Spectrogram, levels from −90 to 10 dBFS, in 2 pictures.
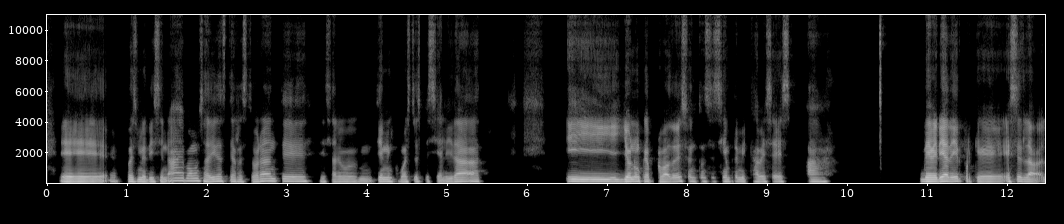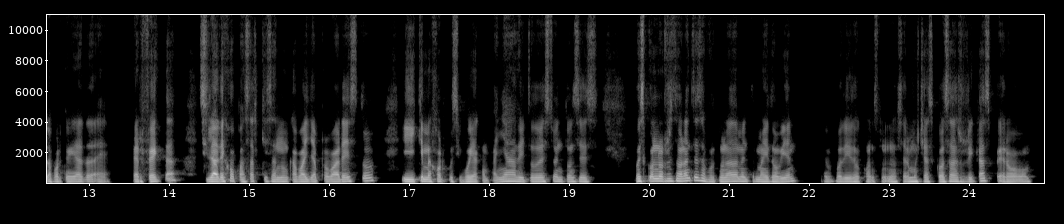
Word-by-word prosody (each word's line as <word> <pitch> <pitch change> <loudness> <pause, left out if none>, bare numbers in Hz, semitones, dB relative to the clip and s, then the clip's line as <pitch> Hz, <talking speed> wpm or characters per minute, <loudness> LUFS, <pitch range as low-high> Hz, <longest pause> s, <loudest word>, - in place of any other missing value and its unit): eh, 110 0 +4 0.3
pues 125 -2 +2
me 120 - +4
dicen: 115 +1 -1
"Ay, 170 0 0
vamos 165 -1 0
a 125 - +3
ir 135 - +3
a - - +4
este 135 -1 -2
restaurante, 140 +3 0
es 115 -1 -9
algo 110 -1 -2 0.2
tienen 125 0 +2
como 120 -3 -5
esta 110 +1 -4
especialidad", 115 +4 0 1.0
y 130 -3 +4
yo 135 0 +7
nunca 135 0 +3
he - - -10
probado 115 -1 0
eso, 140 +2 -2
entonces 125 -1 -8
siempre 125 0 -4
mi 115 - -2
cabeza 115 0 -4
es: 115 0 -5 0.2
"Ah 120 +1 -3 1.1
debería 130 +2 +8
de 130 - +5
ir 140 - -1
porque 115 -3 -1
esa 125 +2 +1
es 130 - 0
la 115 -3 +2
la 125 - -1
oportunidad, 115 +1 -3
eh, 110 +2 -11 0.3
perfecta, 130 - -1 0.2
si - - -6
la 125 -1 +9
dejo 140 +4 0
pasar, 120 +4 -4
quizás 130 -1 -4
nunca 125 -1 -2
vaya 120 0 0
a - - -3
probar 115 +2 0
esto, 165 +7 -3 0.3
y 120 -1 +3
qué 135 - +1
mejor 130 +1 -1
pues 130 -2 -6
si 110 - -12
voy 115 +1 +1
acompañado", 115 +6 -2
y 120 - -1
todo 120 0 -1
esto, 130 +2 -4
entonces, 120 -2 -4 0.4
pues 145 0 +2
con 150 0 +2
los 150 -1 +3
restaurantes 160 +5 +1
afortunadamente 135 +1 -1
me 130 -2 -1
ha - - +1
ido 120 -1 -1
bien, 135 +8 -2 0.3
he 110 - -8
podido 115 -1 -3
pues 110 +1 -8
conocer 115 -4 -4
muchas 120 -1 -1
cosas 120 0 -1
ricas, 160 +8 -3
pero 110 +1 -3
125 Hz, 190 wpm, -23 LUFS, 115-135 Hz, 1.1 s, la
